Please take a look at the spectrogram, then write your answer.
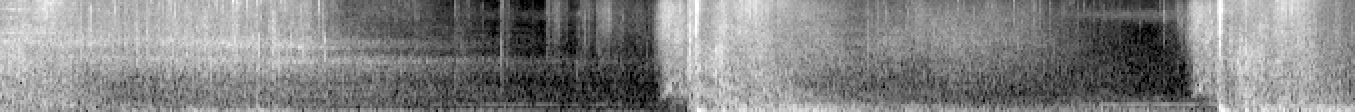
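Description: The fire spell Incendio in Hogwarts Legacy, cast twice as loud whooshing bursts of flame, each roaring up suddenly and then fading out.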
